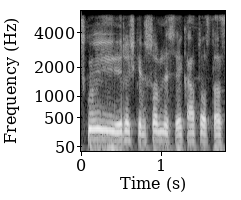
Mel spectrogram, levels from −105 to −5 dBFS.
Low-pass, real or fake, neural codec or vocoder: 5.4 kHz; real; none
